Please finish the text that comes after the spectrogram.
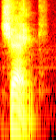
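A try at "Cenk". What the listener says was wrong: It's technically with a J, like the Turkish C in that context is a J.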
